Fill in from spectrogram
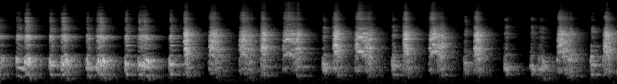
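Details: Fighting chukar partridge, a young bird from last year's brood, giving a rapid series of harsh, chuckling notes about five per second that steadily grow louder and brighter.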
